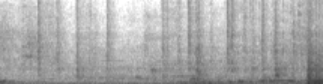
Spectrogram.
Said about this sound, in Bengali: এই হচ্ছে আমার দেশি কবুতরের খামার।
